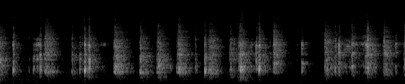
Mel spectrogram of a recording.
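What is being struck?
Small cardboard candy box.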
